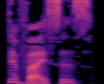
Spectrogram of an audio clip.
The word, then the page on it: devices: British English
